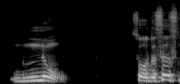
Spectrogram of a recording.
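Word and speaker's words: ν: It's denoted using a letter of the Greek alphabet which is pronounced as new.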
